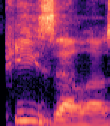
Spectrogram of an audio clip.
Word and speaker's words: Pella: Uh, but it is actually pronounced Pella. So, Pella.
